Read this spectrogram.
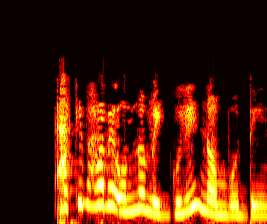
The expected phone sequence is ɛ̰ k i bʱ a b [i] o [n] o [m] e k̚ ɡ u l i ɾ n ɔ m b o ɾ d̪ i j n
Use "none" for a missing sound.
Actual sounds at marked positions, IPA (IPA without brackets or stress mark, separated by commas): e, nː, m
